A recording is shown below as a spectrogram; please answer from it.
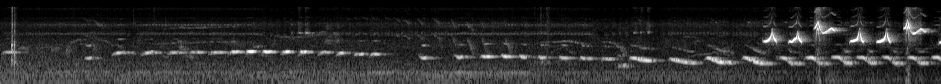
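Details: Rolling ngerol song of a Cinereous tit for luring and tutoring birds: a long chain of soft even whistles, a falling series of quicker slurred notes, then loud high chirps at the end.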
